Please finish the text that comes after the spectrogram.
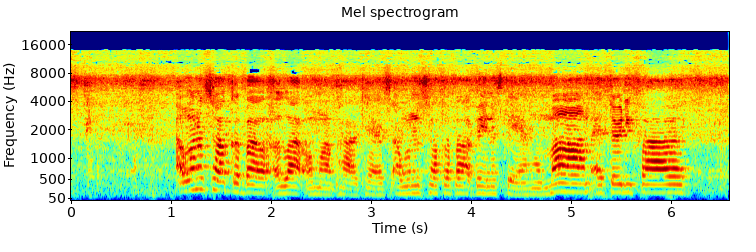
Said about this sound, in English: I wanted to start a podcast, and if you hear one in the background, that's because um, I'm washing dishes.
